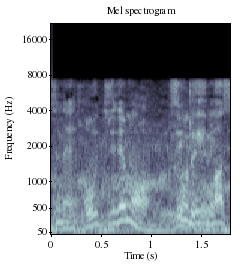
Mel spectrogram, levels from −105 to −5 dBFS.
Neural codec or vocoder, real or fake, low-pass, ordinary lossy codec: codec, 16 kHz, 16 kbps, FunCodec, trained on LibriTTS, 50 frames a second; fake; 7.2 kHz; none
